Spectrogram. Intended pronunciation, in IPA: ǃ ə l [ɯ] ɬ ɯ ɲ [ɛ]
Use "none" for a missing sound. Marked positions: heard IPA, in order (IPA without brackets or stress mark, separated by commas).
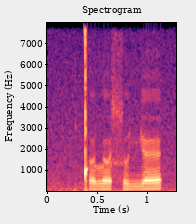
ə, ɛ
